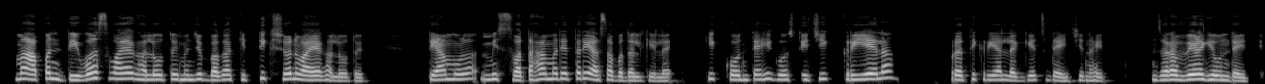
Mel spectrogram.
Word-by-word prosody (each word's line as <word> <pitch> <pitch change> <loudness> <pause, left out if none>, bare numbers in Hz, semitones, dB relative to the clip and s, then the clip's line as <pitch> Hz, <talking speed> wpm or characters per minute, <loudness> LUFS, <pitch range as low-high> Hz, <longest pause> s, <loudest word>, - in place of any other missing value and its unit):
मग 260 - +1
आपण 245 +3 +4
दिवस 250 +8 +2
वाया 265 0 +4
घालवतोय, 225 -1 0
म्हणजे 220 +1 0
बघा 215 0 0
किती 225 +6 -4
क्षण 255 -1 0
वाया 205 -3 +4
घालवतोय. 170 -5 -4 0.7
त्यामुळे 235 +3 +2 0.2
मी 240 +1 +1
स्वतःमध्ये 245 +5 0
तरी 270 0 +2
असा 215 -1 +1
बदल 185 -2 -2
केलाय, 165 -2 -4 0.3
की 255 -1 -4
कोणत्याही 225 +3 -1
गोष्टीची 220 +2 -3 0.2
क्रियेला 245 +5 +3 0.6
प्रतिक्रिया 210 0 -1
लगेच 200 0 -3
द्यायची 170 -1 -4
नाही, 180 -2 -4 0.6
जरा 210 +1 +4
वेळ 230 +3 +6
घेऊन 210 -3 +2
द्यायची. 165 -4 -3
220 Hz, 140 wpm, -21 LUFS, 200-240 Hz, 0.7 s, वेळ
